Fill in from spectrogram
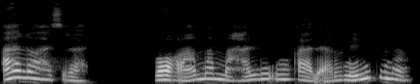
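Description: A woman's voice: mid-range voice, animated, darkish tone, breathy edge, highs cut off. A woman reading aloud voices a humble, frightened young servant who speaks politely and pleads. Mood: pleading.

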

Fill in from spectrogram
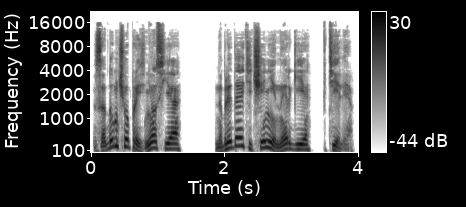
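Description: Expressive male audiobook narrator. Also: mid-range voice, normal speed, clean studio sound. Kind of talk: first-person fantasy narration. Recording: long reverb.

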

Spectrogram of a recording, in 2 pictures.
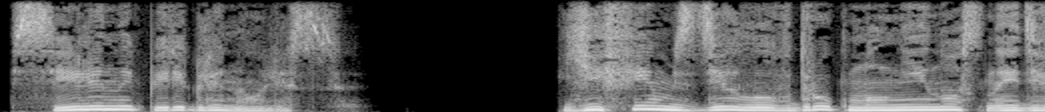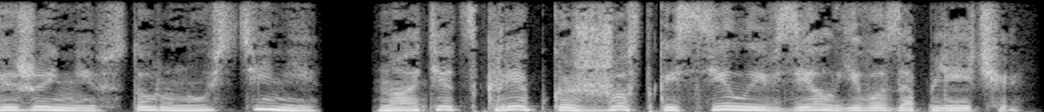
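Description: A woman's voice: fairly low pitch, a little slow, warm tone, no room sound, studio quality. A woman reading a dramatic historical novel aloud as audiobook narrator. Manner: dramatic storytelling.

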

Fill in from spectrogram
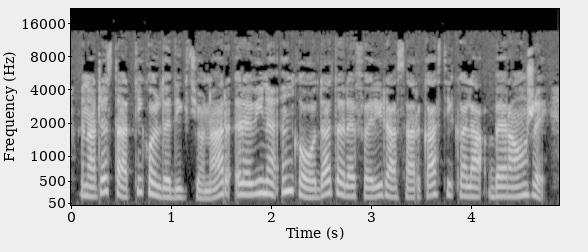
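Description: A woman reads an audiobook in a measured, dry way, taking one dictionary entry at a time. Her voice sits in a middle pitch, and the recording is very dry and close, with no room sound. She lowers her voice to round off each note. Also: a little mellow, no echo. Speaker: audiobook narrator. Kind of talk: scripted audiobook reading.

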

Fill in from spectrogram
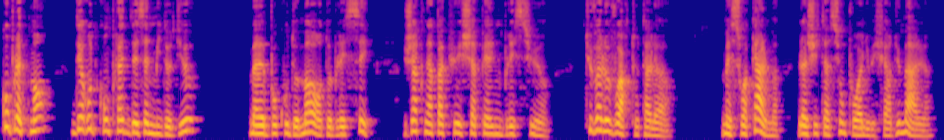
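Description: A woman reading the part of a gentle motherly governess, speaking in a soothing but firm way in an audiobook. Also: on the low side, moderate pace, close to an everyday voice.

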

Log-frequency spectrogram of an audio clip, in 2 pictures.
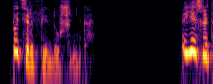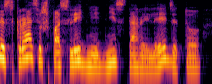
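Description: A practical district nurse coaxes and reassures in a brisk, cheerful tone, as a woman reader gives her voice. The voice is low and sounds close and dry. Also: no room sound, heavily acted. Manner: professionally cheery, coaxing.

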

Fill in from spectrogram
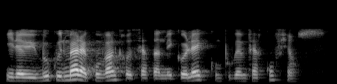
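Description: A woman voicing a grown male wizard teacher who speaks calmly with restrained emotion, on a slightly muffled recording. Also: low voice, fast talker, natural voice. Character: calm, weary adult male wizard teacher.

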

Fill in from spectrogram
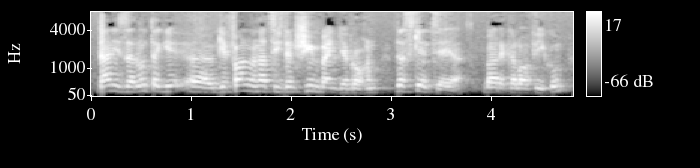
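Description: High-voiced man teaching, halting delivery. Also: poor audio. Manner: halting, searches for words, often adds a questioning "ja?". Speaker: religious teacher. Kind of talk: religious lesson, storytelling to a class.

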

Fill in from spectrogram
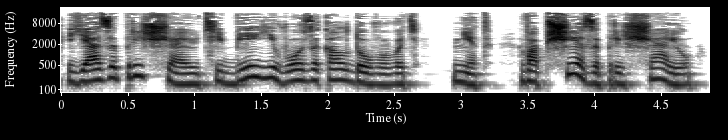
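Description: A woman voicing a caring, protective elder sister who is gentle but firm. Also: on the low side, a little slow, dry recording, clean studio sound.

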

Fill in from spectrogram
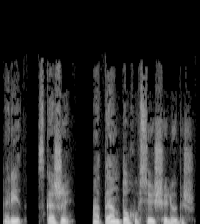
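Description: A woman voicing a calm, polite young man who drives, in a plain, steady voice. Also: lowish voice, fairly quick, no echo, clean studio sound, natural voice.

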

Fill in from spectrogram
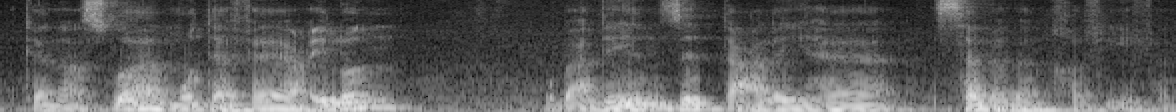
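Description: A man with an Egyptian accent gives a lesson, patiently explaining a text and drawing out syllables one by one. His voice sits low and sounds very dark and mellow. The recording carries the echo of a room, with faint background noise. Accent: Egyptian Arabic. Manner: patient, repeats and spells out syllables slowly. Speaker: teacher of Arabic prosody.

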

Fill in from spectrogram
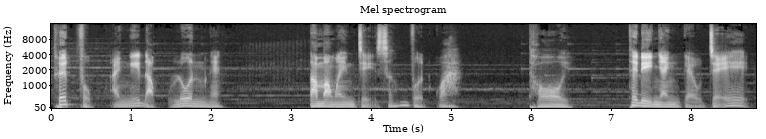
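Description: A man voicing a calm elderly male monk who gives gentle, measured advice in a storybook reading. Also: deep voice, faint music behind. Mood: regretful.

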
